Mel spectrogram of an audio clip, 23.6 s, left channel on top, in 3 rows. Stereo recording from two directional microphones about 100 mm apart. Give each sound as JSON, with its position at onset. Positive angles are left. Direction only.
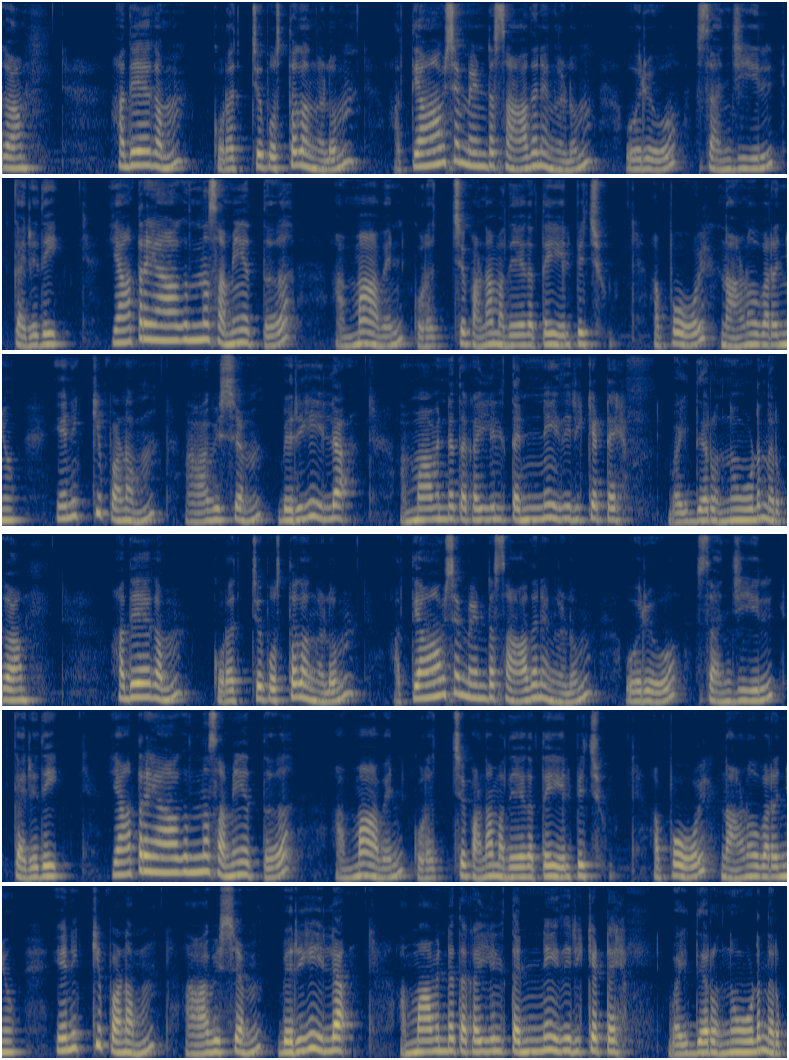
{"t": 0.2, "sound": "a woman's voice", "side_deg": 5}
{"t": 16.2, "sound": "speech", "side_deg": -40}
{"t": 17.3, "sound": "a sound", "side_deg": -30}
{"t": 17.8, "sound": "a woman's voice", "side_deg": -30}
